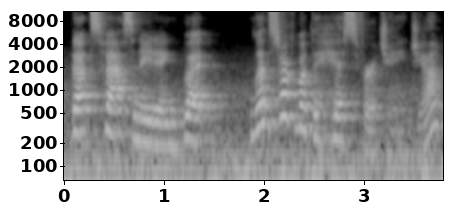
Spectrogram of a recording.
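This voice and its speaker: An actress playing a guarded, strained but patient sister in video game dialogue, speaking in a measured, restrained way. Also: female voice, big pitch swings, a bit bright. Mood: strained patience. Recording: echoey room, faint rumbling noise.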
